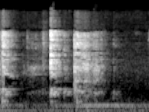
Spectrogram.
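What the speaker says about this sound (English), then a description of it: "I've just thrown in a tin of chopped tomatoes" A tin of chopped garlicky tomatoes tipped into a cooking pot for a one-pot chilli, giving two short metallic clanks against the pot followed by a soft scrape, close and fairly quiet.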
